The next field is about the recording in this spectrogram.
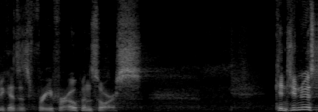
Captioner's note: none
